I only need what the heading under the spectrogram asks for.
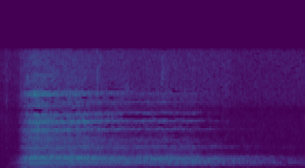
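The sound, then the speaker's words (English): One slow, deep breath in and out during a guided breathing exercise: a soft, airy rush that swells quickly, holds steady and then gradually fades. “So let's take another deep breath in and out.”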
